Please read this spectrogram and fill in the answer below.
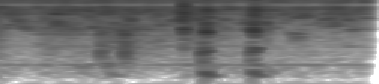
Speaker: it can he like trickling water inside um so what I do is to lift the filter up like so and just give it a little shake and you'll see all the bubbles coming out of there this tube and they'll come out your spray bar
